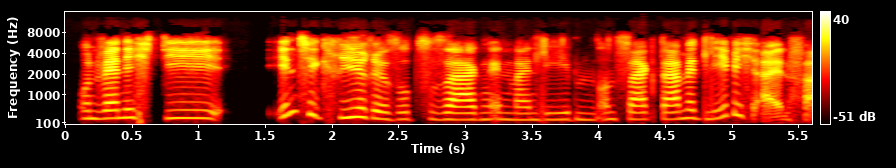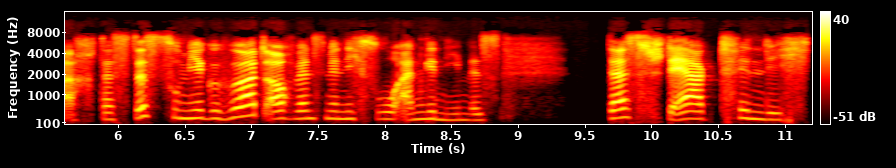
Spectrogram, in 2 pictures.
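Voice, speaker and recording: This woman has an unremarkable speaking voice with a fairly high pitch and ordinary pitch variation. The sound is dry and close with no echo. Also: quiet background. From Stuttgart, southwest Germany. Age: 40s. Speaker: PR agency managing director. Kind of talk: interview conversation.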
